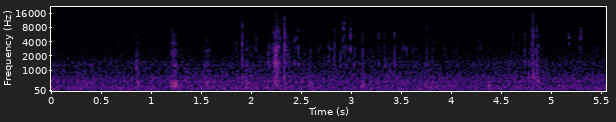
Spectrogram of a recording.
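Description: Faint crunching and chewing of dry, uncooked instant ramen noodles, a scatter of short crisp crunches as the hard noodle pieces break between the teeth.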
